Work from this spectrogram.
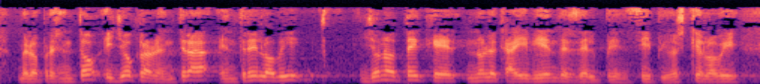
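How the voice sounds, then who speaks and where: At a very fast pace and with lively intonation, a man with a fairly high pitch speaks over noticeable background noise. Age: 30s. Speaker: comedian. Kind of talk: stand-up. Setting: stage with audience. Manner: halting.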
